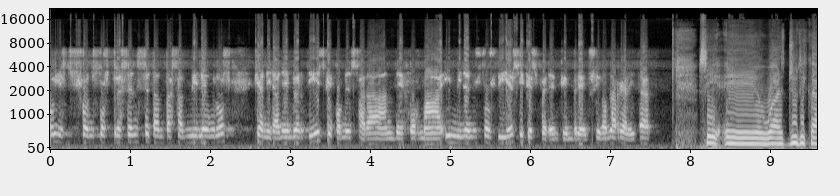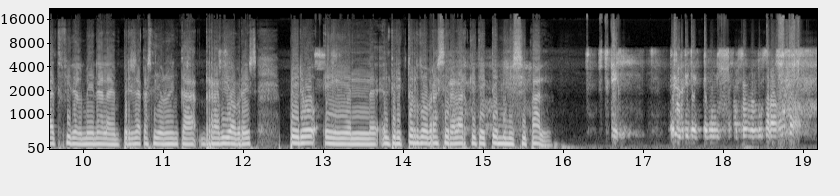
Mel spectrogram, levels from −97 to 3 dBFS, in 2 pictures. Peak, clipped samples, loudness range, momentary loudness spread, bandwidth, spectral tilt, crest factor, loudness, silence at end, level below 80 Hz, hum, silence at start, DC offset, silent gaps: -6 dBFS; under 0.1%; 2 LU; 6 LU; 19 kHz; -4 dB/octave; 10 dB; -17 LUFS; 0 s; -38 dBFS; none; 0 s; under 0.1%; none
